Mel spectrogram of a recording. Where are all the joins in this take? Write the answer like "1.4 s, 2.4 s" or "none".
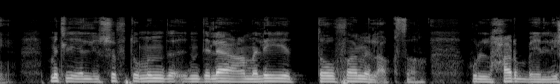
none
